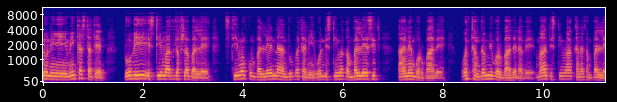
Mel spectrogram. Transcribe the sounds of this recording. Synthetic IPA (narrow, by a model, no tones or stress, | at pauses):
nʊnɪmɪŋkɐst̪ɐt̪eːn | d̪̥uːbiɪst̪iːmaːt̪ɡɐflɐbɐlːe | ɪst̪iːmɐŋkʊmbɐlːe̞ːnːaːnd̪ʊbːɐt̪ɐniːwɔnːɪst̪iːmɐkɐmbɐlːe̞ːsɪt̪ | aːneːmbɔɾbaːd̪ɛ | wɔnt̪ɐmɡɐmːibɔɾbaːd̪ɛᶑɐbɛmaːnt̪ɪst̪iːmaːkːɐnɐkɐmbɐlːeː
